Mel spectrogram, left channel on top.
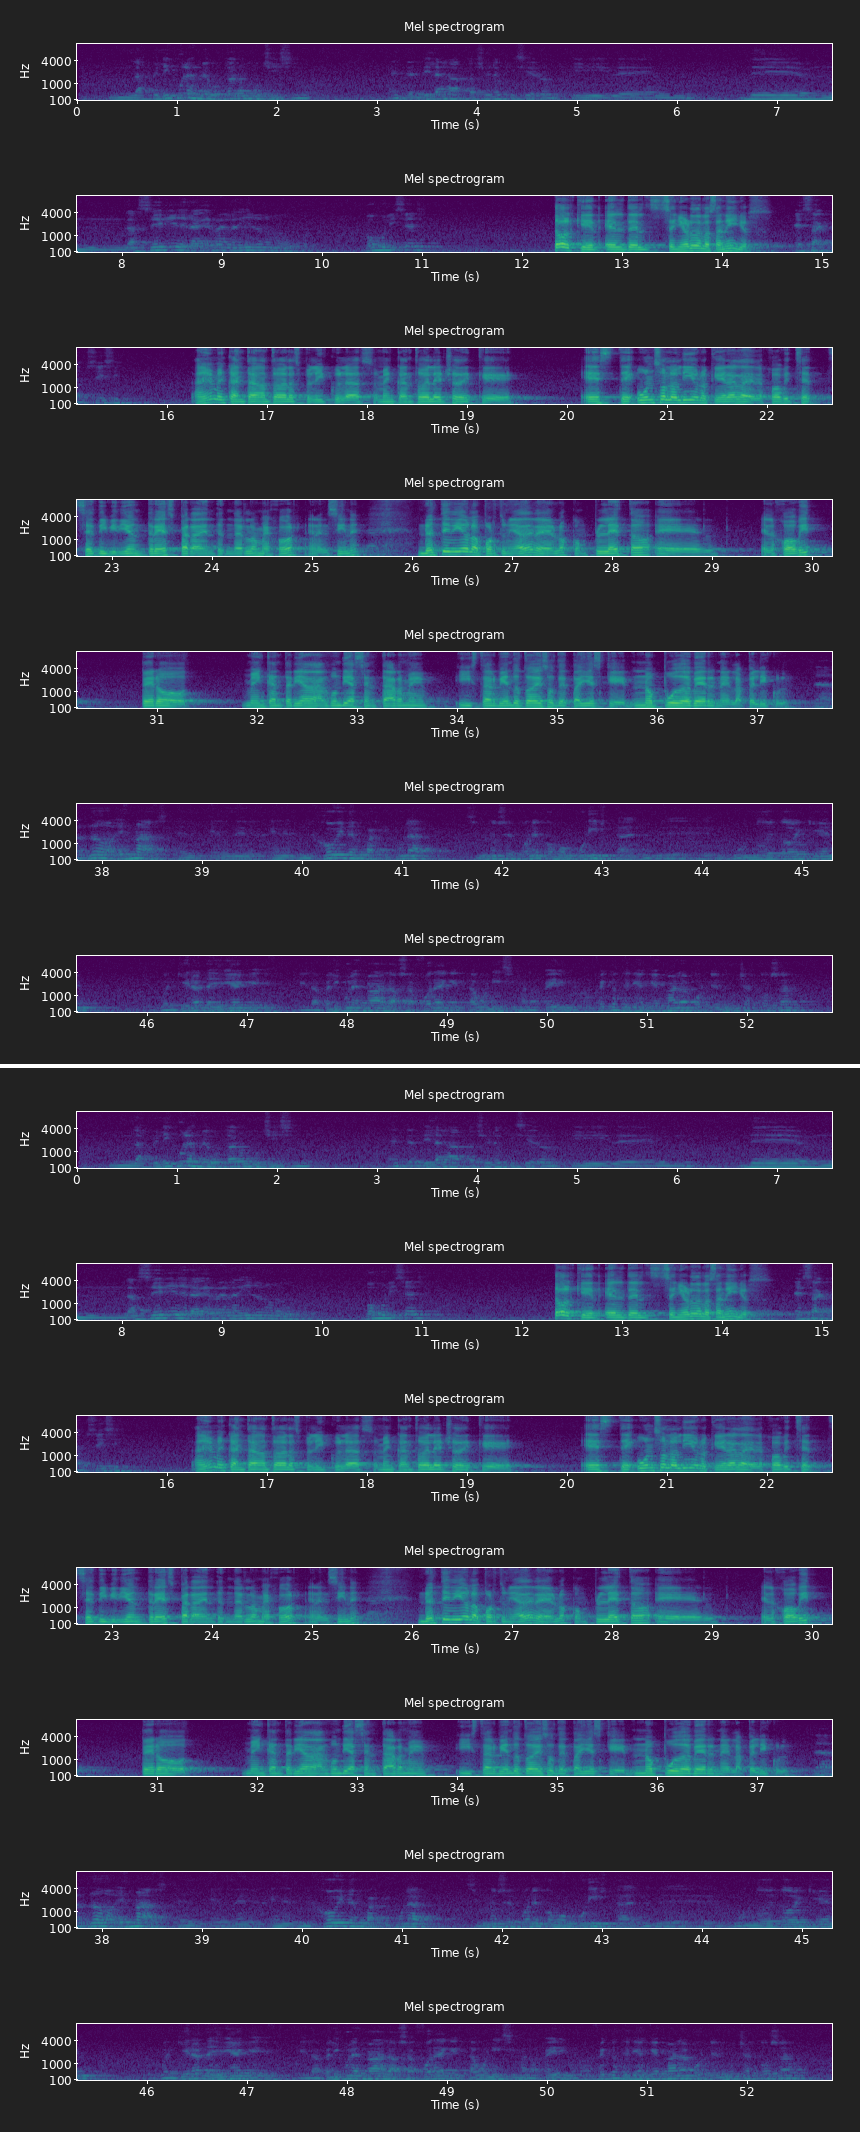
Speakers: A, on the left; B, on the left.
A: mm, las películas me gustaron muchísimo. Entendí las adaptaciones que hicieron. Y de, mm, de mm, la serie de la Guerra del Anillo no me gustó. ¿Vos, Ulises? ¿Qué
B: Tolkien,
A: tipo de serie?
B: el del Señor de los Anillos.
A: Exacto, sí, sí.
B: A mí me encantaron todas las películas. Me encantó el hecho de que este, un solo libro, que era la del Hobbit, se, se dividió en tres para entenderlo mejor en el cine.
A: Claro,
B: No
A: claro.
B: he tenido la oportunidad de leerlo completo, el, el Hobbit, pero me encantaría algún día sentarme y estar
A: No,
B: viendo
A: son,
B: todos esos detalles que no pude ver en la película.
A: Claro, no, es más, el, el- el- en el Hobbit en particular, si uno se pone como purista es el del mundo de Tolkien, eh, cualquiera te diría que, que la película es mala, o sea, fuera de que está buenísima la peli, con los efectos te dirían que es mala porque hay muchas cosas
